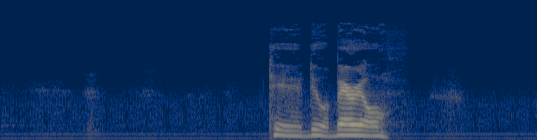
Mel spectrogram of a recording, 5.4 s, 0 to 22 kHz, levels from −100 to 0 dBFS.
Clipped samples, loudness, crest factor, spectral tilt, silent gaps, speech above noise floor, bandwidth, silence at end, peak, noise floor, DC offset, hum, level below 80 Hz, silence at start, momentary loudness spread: under 0.1%; -43 LUFS; 24 dB; -7 dB/octave; none; 38 dB; 11.5 kHz; 1.5 s; -26 dBFS; -80 dBFS; under 0.1%; none; -82 dBFS; 2.7 s; 14 LU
